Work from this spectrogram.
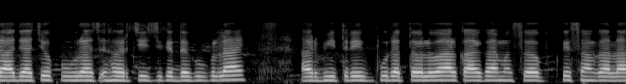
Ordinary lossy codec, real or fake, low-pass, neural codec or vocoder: none; real; 7.2 kHz; none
